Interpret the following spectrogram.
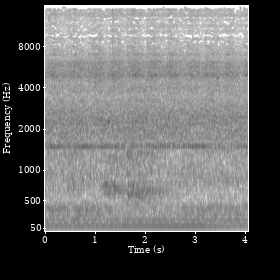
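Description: A steady low hum under an even hiss, with faint voices briefly about a second in.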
